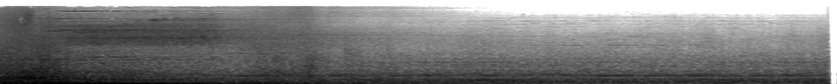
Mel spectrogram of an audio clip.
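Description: A triumphant game victory chime rings out and fades.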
